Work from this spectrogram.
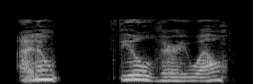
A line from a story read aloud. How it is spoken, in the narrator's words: Gabriel said, his voice strained as moisture pooled at the corners of his eyes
